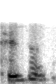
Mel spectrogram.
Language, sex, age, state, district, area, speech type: Kashmiri, male, 30-45, Jammu and Kashmir, Bandipora, rural, conversation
